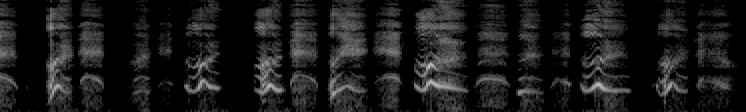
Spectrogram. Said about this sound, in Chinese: 高潮之后，压在哥哥的身上喘息，好舒服呀。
